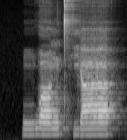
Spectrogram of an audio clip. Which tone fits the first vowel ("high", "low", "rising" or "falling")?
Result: high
